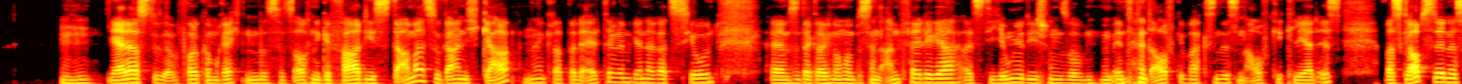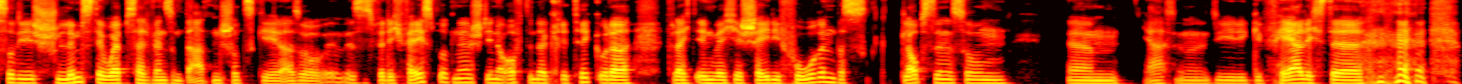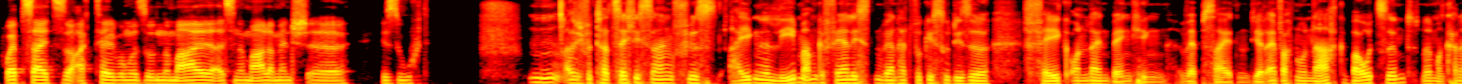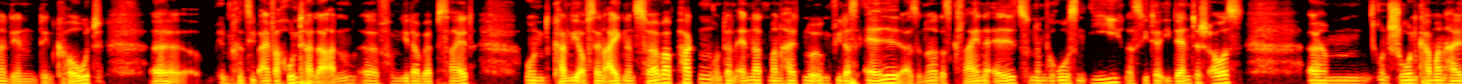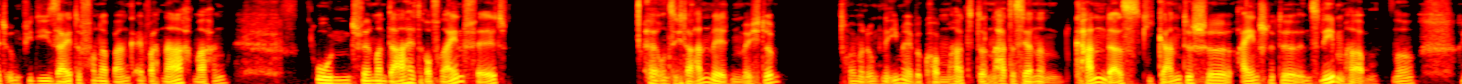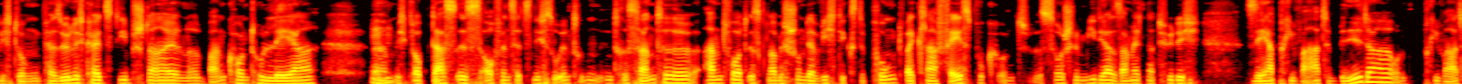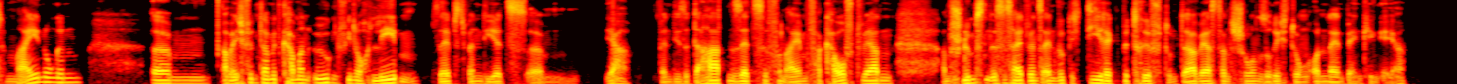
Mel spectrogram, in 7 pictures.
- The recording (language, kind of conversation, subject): German, podcast, Wie schützt du deine privaten Daten online?
- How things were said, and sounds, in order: laughing while speaking: "Internet"; in English: "shady"; chuckle; stressed: "kann"; stressed: "direkt"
